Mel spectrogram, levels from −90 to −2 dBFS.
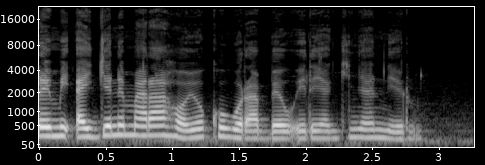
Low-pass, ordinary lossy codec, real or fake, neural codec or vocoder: none; none; real; none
